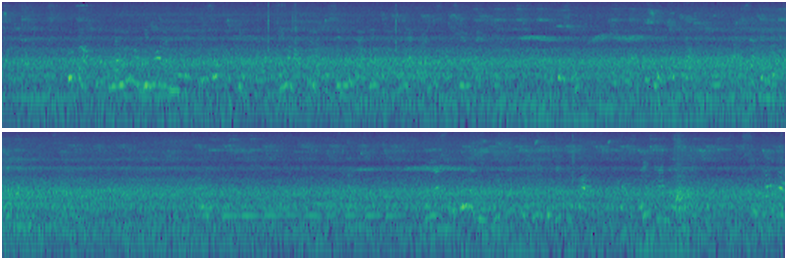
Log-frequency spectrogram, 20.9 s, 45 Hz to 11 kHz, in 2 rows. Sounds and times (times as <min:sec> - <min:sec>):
Speech: 0:00.0 - 0:11.4, 0:16.0 - 0:20.8.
